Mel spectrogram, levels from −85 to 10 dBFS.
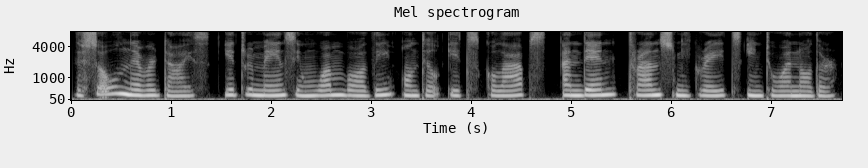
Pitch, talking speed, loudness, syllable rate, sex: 225 Hz, 130 wpm, -15 LUFS, 4.2 syllables/s, female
